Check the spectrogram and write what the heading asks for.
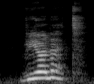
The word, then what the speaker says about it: violette: Violette. Violette. But wait, it sounds a little different, doesn't it? We have violet and violette because we've now added an E to make it feminine.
